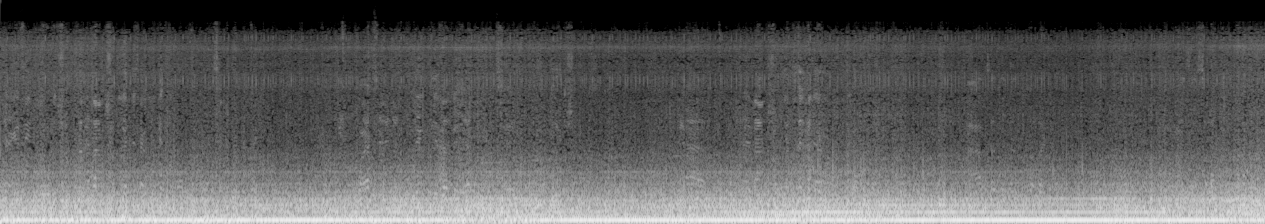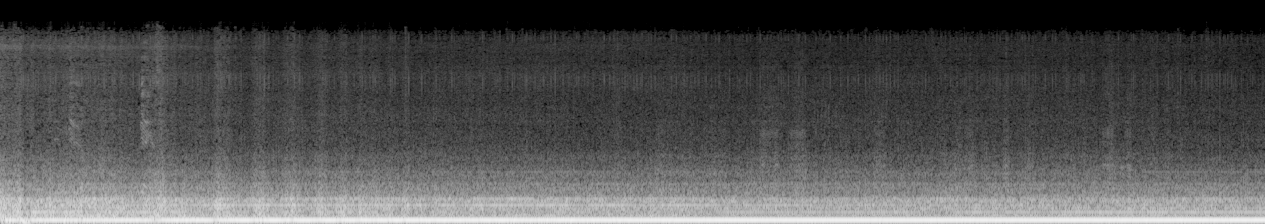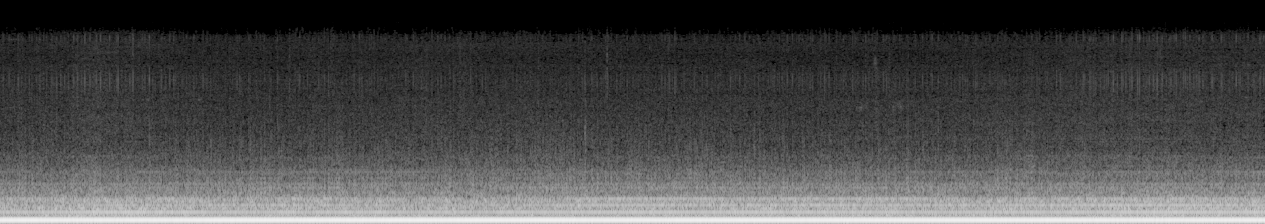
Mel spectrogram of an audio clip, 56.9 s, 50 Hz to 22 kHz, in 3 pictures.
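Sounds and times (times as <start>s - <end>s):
propeller drone in aircraft cabin: 0.0s - 56.9s.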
